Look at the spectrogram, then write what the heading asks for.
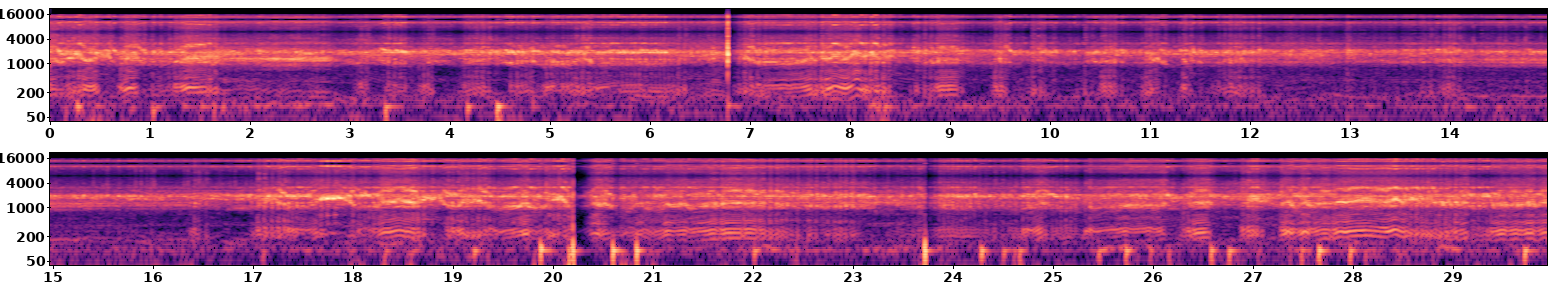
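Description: Enduro motorcycle engine heard from a camera mounted on the bike, revving up and down continuously as it is ridden along a trail, with a few sharp knocks along the way.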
